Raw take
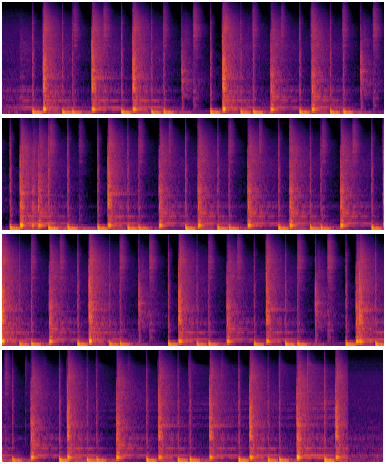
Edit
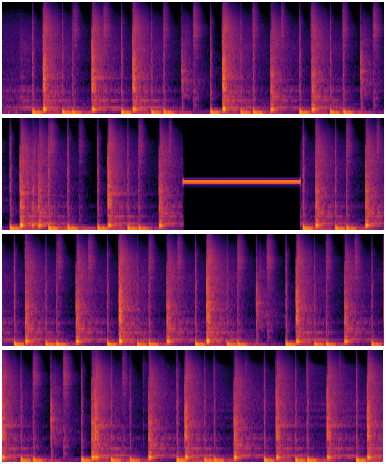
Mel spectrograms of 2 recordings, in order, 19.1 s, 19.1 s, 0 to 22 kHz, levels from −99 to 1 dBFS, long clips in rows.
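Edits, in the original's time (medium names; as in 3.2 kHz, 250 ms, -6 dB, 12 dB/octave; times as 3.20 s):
7.03 s: add tone 2.13 kHz -22.5 dBFS 1.47 s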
